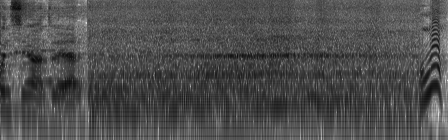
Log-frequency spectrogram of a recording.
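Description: Motorcycle engine running while riding through an underground car park. It cuts in abruptly about a second in, and its note rises and then falls.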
